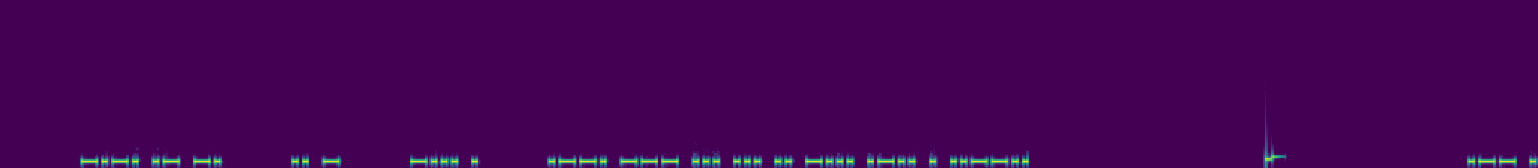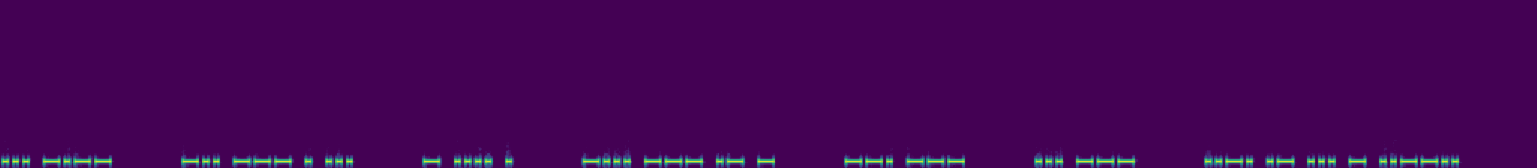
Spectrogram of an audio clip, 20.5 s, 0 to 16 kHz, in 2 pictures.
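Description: Rapid Morse code at 35 words per minute with doubled word spacing, sent as a single steady mid-pitched tone, keyed in quick dots and dashes grouped into words, with one longer pause and a brief click midway. No voices.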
